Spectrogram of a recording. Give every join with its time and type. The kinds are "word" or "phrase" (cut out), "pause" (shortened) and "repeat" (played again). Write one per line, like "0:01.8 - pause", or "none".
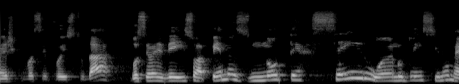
none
